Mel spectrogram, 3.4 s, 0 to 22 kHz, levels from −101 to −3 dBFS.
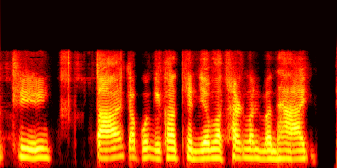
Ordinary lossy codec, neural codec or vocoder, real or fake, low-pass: none; codec, 16 kHz in and 24 kHz out, 0.6 kbps, FireRedTTS-2 codec; fake; 7.2 kHz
